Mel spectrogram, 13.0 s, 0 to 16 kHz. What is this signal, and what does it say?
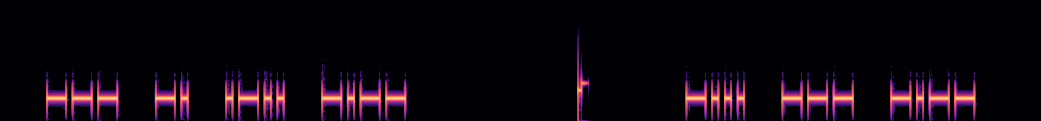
Morse code, heard as a keyed tone, about 15 wpm, spaced as for 11 wpm, 700 Hz. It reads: ONLY BOY
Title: 2x Character Spacing - Top 200 Words - 15wpm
